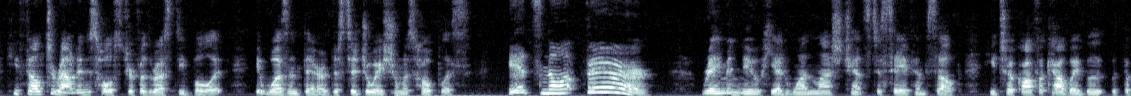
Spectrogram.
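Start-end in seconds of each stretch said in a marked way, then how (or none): 5.1-6.5 high, slow sulky whine; whiny complaint. Acted. Boy sinks into the sea, whining high and slow. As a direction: stretch it out like a sulking kid.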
